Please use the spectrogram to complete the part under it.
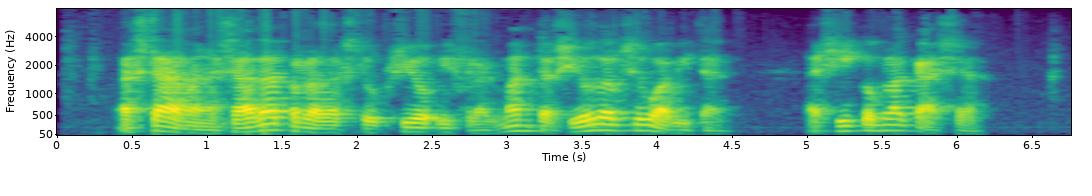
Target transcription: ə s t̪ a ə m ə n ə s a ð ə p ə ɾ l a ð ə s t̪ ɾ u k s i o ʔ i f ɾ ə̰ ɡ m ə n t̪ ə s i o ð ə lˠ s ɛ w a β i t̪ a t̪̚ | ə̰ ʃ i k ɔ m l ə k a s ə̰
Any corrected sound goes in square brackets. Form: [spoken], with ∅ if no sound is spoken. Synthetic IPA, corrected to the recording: ə s t̪ a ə m ə n ə s a ð ə p ə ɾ l [ə] ð ə s t̪ ɾ u k s i o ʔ i f ɾ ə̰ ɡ m ə n t̪ ə s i o ð ə lˠ s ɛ w a β i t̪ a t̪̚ | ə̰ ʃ i k ɔ m l ə k a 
